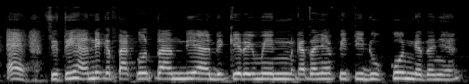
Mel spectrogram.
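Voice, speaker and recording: A woman's voice: high-pitched, flat delivery, moderate pace, dry recording. A woman chatting casually on a tarot live stream, reading out viewer comments and laughing often. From Indonesia.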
